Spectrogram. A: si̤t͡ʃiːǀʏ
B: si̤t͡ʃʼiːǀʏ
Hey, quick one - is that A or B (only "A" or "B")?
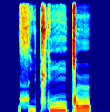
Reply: B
